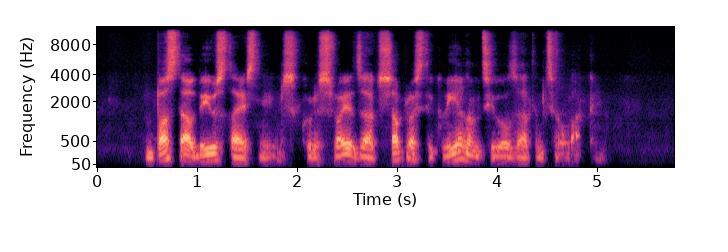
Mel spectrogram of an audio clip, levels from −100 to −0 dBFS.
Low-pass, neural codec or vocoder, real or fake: 10.8 kHz; autoencoder, 48 kHz, 32 numbers a frame, DAC-VAE, trained on Japanese speech; fake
